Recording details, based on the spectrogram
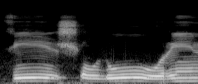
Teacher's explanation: را کے نیچے زیر، را کو بری کریں گے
